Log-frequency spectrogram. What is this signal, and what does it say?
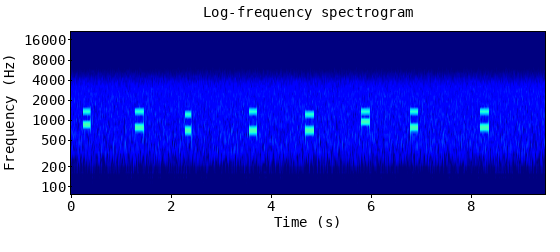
DTMF, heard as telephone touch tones, dialled by hand, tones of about 150 ms, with phone line noise. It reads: 8 5 1 2 1 0 5 5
